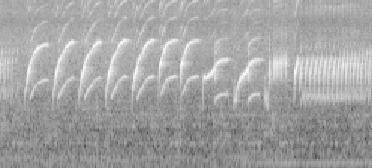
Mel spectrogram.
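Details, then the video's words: Canary singing a series of about ten looping upswept whistled notes, each around a quarter second apart, ending in a tight buzzy trill; meant to stimulate canaries that sing poorly. "KENARI malas bunyi, Terapi burung macet/susah bunyi masteran kenari"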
